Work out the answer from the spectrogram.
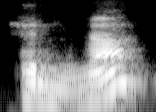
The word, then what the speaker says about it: henna: But if we have a 2 or more syllable word, we know very well from, again, the first week of Cornish classes that the stress accent in that word is going to fall on the penultimate syllable, the 2nd syllable from the end.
